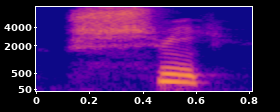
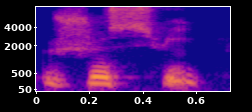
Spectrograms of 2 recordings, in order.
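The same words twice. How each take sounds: First: The two words are squeezed into one syllable. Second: Both words are said fully and separately. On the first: This is how people commonly speak in France. The speaker calls it wrong. "Vous allez entendre je suis au lieu de" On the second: This is the careful, correct form. The speaker calls it right. "au lieu de je suis"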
